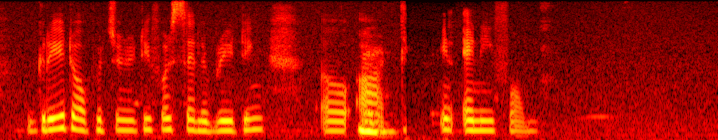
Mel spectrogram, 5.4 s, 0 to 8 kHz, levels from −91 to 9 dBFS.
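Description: From 3.02 to 3.29 s there is an echo leak, likely from a far end playing the call over a loudspeaker whose echo canceller let part of the microphone pickup slip through and return down the line. The sound is a faint delayed copy of the speech, trailing it by about 0.36 s and sitting roughly 25 dB beneath it, a brief ghostly repeat rather than a clear second voice, band-limited like the rest of the call audio to nothing above 8 kHz.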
